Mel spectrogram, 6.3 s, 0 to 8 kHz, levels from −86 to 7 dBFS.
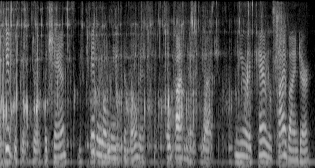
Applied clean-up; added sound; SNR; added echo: neural mask model RNNoise.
